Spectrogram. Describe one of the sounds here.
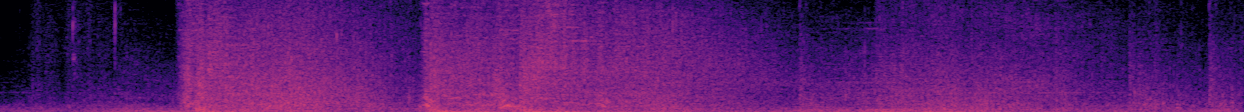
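A sword slashes and strikes in a fight.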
